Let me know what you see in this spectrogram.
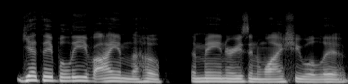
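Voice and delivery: usual speaking voice

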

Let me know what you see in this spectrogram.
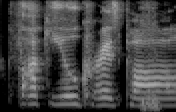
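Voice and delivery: put-on courtside heckling, drawn-out screaming. Telling Sam about someone screaming at Chris Paul the whole game, imitating someone screaming. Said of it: "He's screaming the whole game".

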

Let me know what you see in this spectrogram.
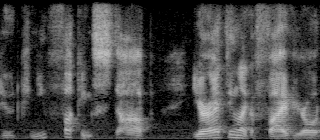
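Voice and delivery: ordinary talk

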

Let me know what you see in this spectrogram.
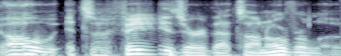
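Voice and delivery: ordinary talk

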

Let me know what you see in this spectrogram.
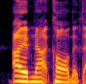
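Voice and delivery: play-acted dry, flat, expressionless deadpan. Retelling their own earlier reply, retelling a stone-faced reply. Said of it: "I could not have got more stone faced".

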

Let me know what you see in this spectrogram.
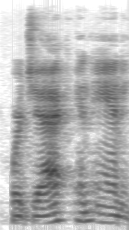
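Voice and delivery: ordinary delivery

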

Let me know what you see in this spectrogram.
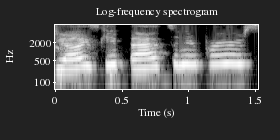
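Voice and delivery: very high voice broken by laughter. Retelling a clerk's question about bats in a purse: imitating someone laughing while talking. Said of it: "she's laughing".

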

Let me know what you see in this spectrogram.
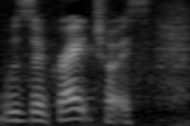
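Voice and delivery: dry sarcastic tone with an edge. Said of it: "Is that sarcastic?".

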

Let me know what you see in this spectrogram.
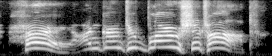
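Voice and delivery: over-the-top proper English, very high, loud and swooping. Describing a parody of Tom Hardy's Bane; over-the-top proper English Bane voice. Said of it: "that proper English, like, over-the-top voice".

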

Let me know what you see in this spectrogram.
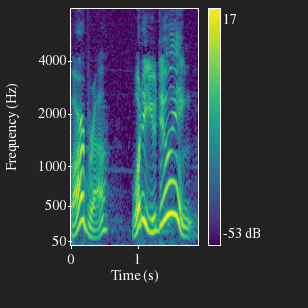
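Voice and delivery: baffled, fed-up, exasperated tone with swooping pitch. Retelling own question to someone rebuilding a broken glass: retelling a confused, exasperated question. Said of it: "rather confused and exasperated".

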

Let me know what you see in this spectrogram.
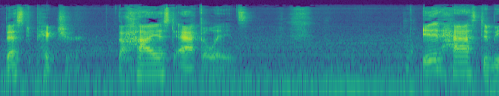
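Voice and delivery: ordinary talk

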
